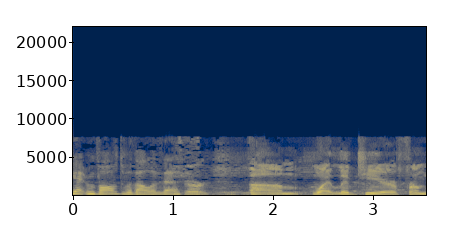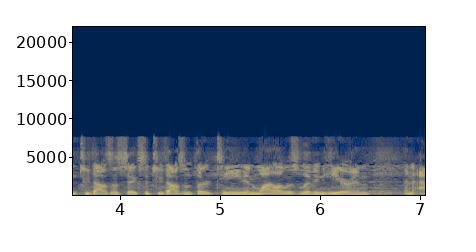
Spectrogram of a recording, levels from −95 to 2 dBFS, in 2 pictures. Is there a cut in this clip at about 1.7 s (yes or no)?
no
